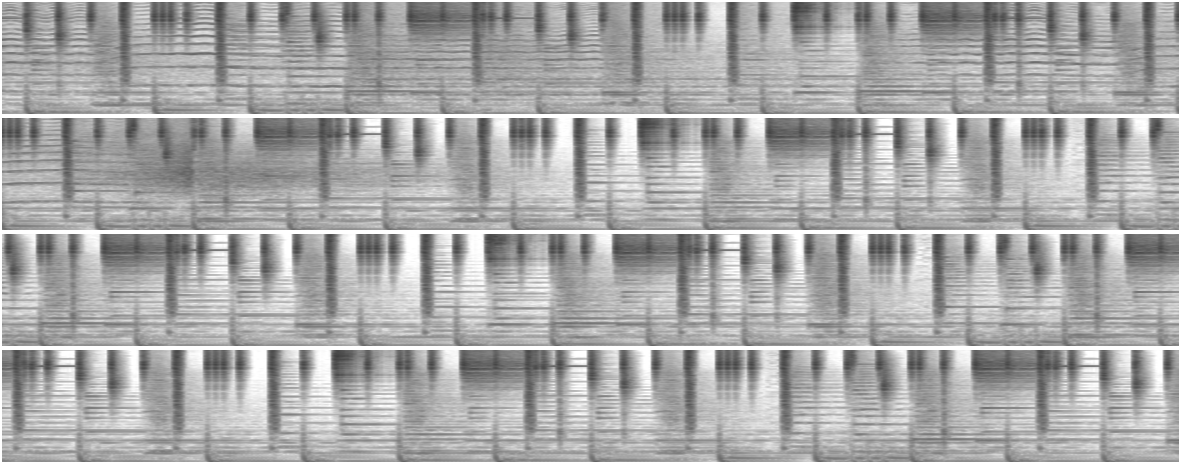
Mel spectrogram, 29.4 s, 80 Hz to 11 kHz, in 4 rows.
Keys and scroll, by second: 25.7 ctrl+z.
